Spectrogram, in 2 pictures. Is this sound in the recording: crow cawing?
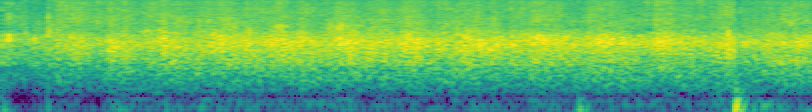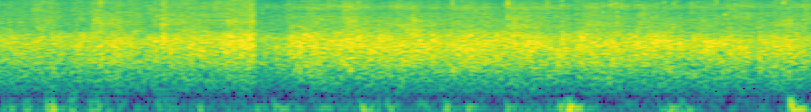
no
